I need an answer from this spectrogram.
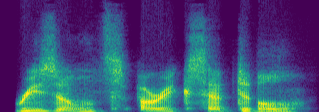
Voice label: happy, speech; fertig classic games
